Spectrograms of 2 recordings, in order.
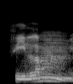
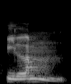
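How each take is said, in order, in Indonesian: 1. Kata film diawali bunyi F. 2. Kata film diawali bunyi P. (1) "tidak bisa mengucapkan kata film" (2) "Selalu film atau film"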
